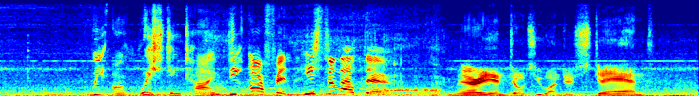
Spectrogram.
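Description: Zombie-like creatures growl and shriek up close.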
